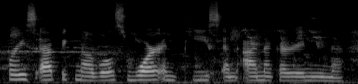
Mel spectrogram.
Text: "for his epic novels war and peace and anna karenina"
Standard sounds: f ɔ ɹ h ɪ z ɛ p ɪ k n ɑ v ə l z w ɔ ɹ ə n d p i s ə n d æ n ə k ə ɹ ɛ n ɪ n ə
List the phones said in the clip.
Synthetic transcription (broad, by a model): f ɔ ɹ h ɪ s ɛ p ɪ k n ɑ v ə l s w ɔ ɹ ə n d p i s ə n d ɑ n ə k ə ɹ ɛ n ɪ n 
